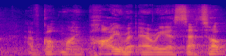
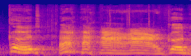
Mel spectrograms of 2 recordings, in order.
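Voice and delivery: high loud happy "Good"; excited cheer; 6 semitones higher, 8 dB louder than usual. Shown as a demonstration. Cheer for real word.

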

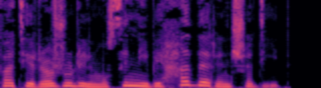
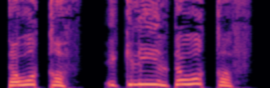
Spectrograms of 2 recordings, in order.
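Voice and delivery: loud, high, urgent yell; protective, commanding shout; full-voiced shout; 9 semitones higher, 10 dB louder than usual. A narrator's reading. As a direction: shout at the top of your voice to stop an attack. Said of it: "ليصرخ بكل صوته مدافعًا".

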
